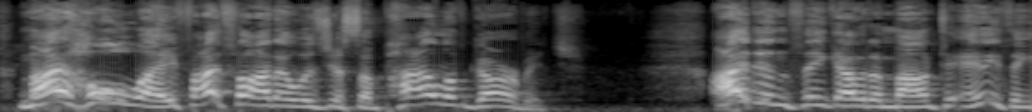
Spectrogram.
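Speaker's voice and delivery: fervent pulpit testimony, loud and high; full-force preaching. Acted. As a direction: preach it out to the congregation with fire.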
